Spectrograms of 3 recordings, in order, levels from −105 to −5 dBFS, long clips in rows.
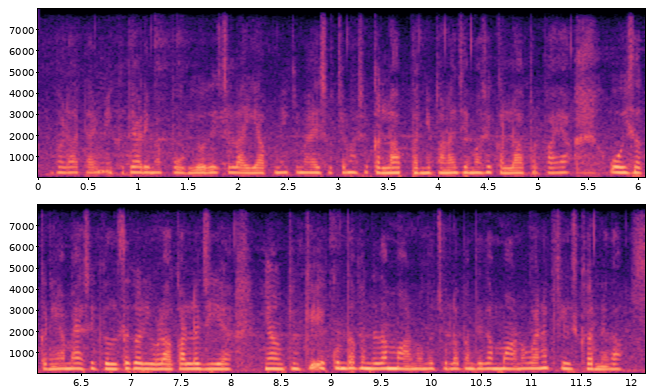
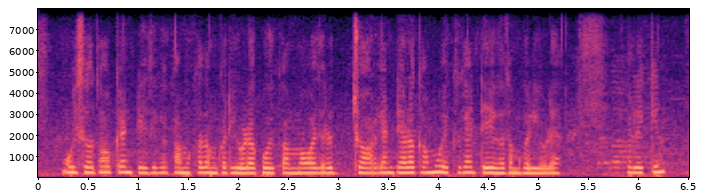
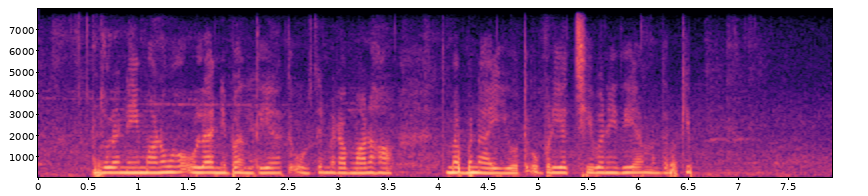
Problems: constant background noise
